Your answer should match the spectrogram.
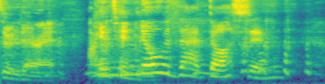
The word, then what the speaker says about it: tsundere: Yes, and we not- can get back on the same thing, but it's fucking pronounced tsundere.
